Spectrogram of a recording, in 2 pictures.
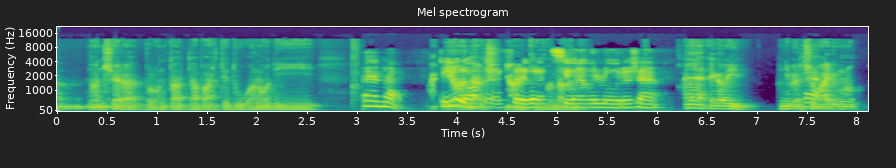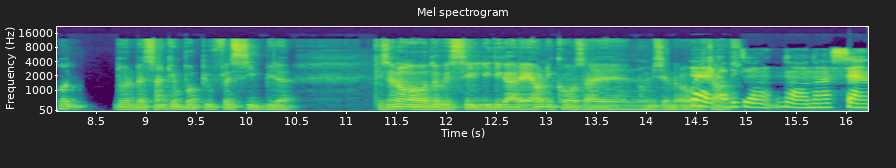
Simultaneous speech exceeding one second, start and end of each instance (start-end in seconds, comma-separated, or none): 3.8-5.5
